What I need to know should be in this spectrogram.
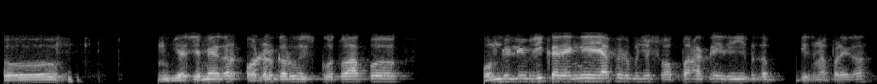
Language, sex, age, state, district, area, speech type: Hindi, male, 30-45, Madhya Pradesh, Gwalior, rural, conversation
